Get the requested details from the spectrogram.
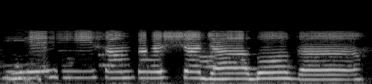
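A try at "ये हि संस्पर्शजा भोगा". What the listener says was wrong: Not ya, it's ye. Yehi sampashaja bhoga.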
